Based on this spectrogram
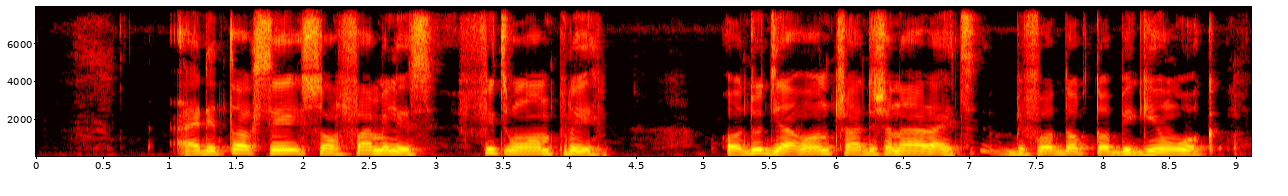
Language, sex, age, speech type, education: Nigerian Pidgin, male, 30-45, spontaneous, tertiary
